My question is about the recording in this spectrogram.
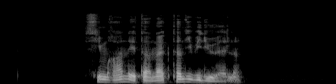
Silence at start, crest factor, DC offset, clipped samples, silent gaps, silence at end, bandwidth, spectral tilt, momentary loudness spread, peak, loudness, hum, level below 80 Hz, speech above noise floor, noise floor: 0.85 s; 22 dB; under 0.1%; under 0.1%; none; 0.95 s; 11.5 kHz; -6 dB/octave; 11 LU; -10 dBFS; -28 LUFS; none; -62 dBFS; 48 dB; -76 dBFS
